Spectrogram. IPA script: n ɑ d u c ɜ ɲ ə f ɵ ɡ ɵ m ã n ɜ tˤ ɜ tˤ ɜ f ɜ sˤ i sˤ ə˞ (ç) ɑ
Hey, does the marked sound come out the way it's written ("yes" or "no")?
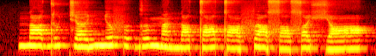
yes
